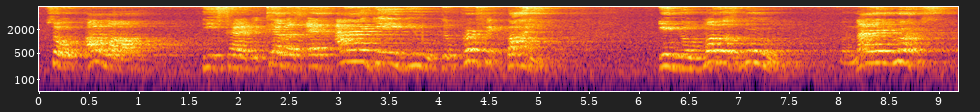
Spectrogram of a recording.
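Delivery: ordinary talk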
